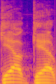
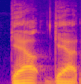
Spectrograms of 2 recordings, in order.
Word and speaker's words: Gout Gout: My understanding is that he has said, despite his father saying he wants to be called Gout Gout, Gout has said, I would prefer to be called Gout Gout.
